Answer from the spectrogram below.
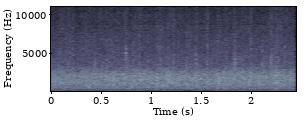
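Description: An audience at the Royal Albert Hall during a Proms concert applauds E-flat clarinettist John Cooper, a steady, dense wash of clapping that holds an even level throughout, with no voices standing out.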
